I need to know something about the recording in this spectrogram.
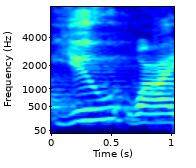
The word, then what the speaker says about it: Uyghurs: Their name is spelled U-Y-G-H-U-R-S and pronounced Uyghurs.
